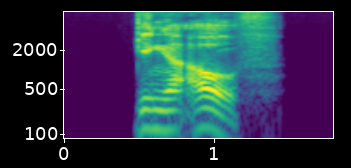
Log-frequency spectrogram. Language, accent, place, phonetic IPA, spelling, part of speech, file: German, Germany, Berlin, [ˌɡɪŋə ˈaʊ̯f], ginge auf, verb, De-ginge auf.ogg
- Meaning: first/third-person singular subjunctive II of aufgehen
